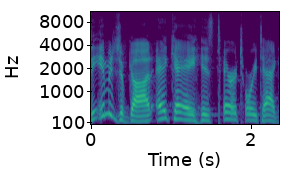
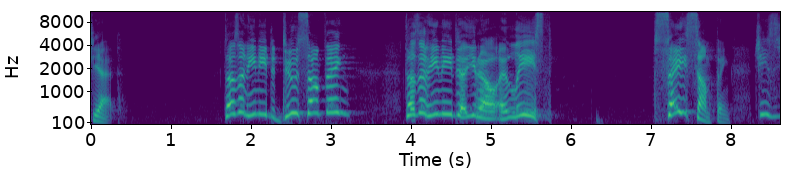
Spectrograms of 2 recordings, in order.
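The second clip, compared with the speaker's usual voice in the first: indignant objection; 8 semitones higher than usual. Retold or imitated. Voicing the religious objectors.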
